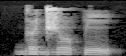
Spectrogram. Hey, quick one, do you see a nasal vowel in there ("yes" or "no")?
yes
